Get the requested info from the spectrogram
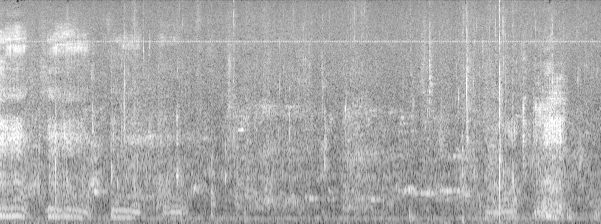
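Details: Litter of four-week-old puppies giving soft, repeated whines and low growls in short bursts, some faint background talk and rustling between calls.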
